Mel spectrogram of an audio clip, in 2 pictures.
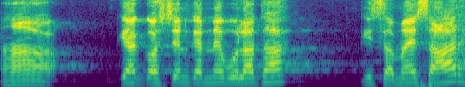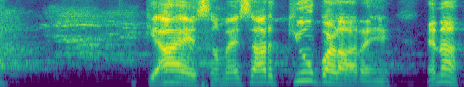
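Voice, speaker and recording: A man with a high, piercing voice teaches a children's class, asking questions again and again and pushing the kids to answer louder. His voice rings through a hall with a long, echoing reverb. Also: a little slow, slight background noise. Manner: loud, coaxing, quizzing children with call-and-response questions.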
